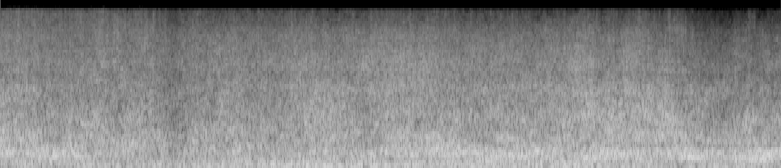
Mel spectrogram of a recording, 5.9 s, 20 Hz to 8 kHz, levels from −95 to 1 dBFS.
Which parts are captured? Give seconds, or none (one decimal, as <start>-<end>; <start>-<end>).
0.0-0.9; 1.7-3.5; 5.4-5.9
